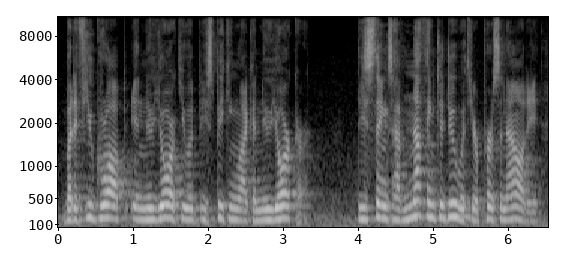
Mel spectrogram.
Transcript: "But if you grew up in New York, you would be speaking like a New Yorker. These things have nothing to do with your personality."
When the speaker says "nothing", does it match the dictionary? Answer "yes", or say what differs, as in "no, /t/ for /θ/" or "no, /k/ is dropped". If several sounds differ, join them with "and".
yes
